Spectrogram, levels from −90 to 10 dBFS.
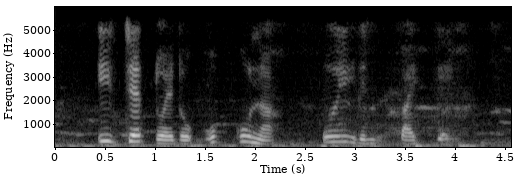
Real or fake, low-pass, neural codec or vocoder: fake; 5.4 kHz; codec, 16 kHz in and 24 kHz out, 1 kbps, XY-Tokenizer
